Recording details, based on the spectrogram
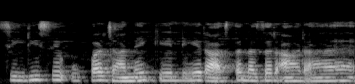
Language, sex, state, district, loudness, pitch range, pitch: Hindi, female, Bihar, Purnia, -19 LUFS, 165-190 Hz, 180 Hz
